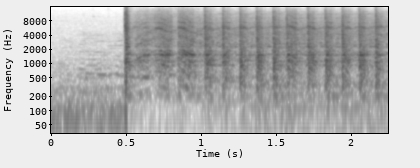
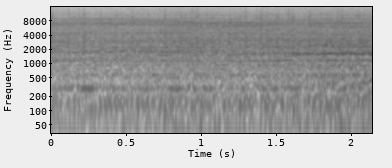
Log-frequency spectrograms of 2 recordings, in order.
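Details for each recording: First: 2002 Chevy Venture 3.4 cranking, good spark but no injector pulse from module: starter cranks evenly at about three turns a second but engine never catches; crank no start, no injector pulse. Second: 2002 Chevy Venture 3.4 running after a no-start/no-injector-pulse fix with a new sensor connected: smooth, even idle with steady light ticking and no misses or stumbles; normal idle.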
